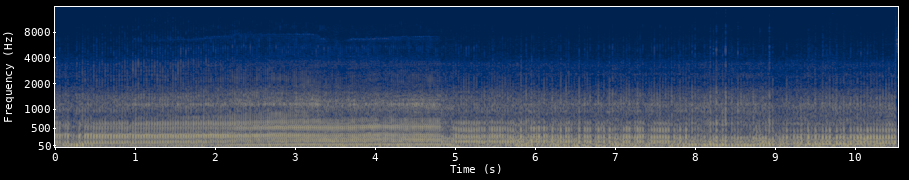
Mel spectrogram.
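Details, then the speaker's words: 2005 Honda CRF450X single-cylinder that sat 10 years, ridden after richening the needle one notch (two from bottom) and raising the main jet to 190 with a 45 pilot: strong steady beat, clean throttle pickup, no stumble or bog; running properly. "as you can see this thing is an absolute beast and it is running great"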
